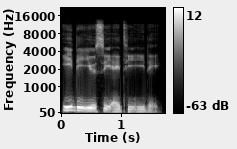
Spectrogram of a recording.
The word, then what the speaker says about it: educated: And the last big one, e d u c a t e d. Educated. Four syllables. The critical mechanism here is hitting that ed at the very end clearly.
